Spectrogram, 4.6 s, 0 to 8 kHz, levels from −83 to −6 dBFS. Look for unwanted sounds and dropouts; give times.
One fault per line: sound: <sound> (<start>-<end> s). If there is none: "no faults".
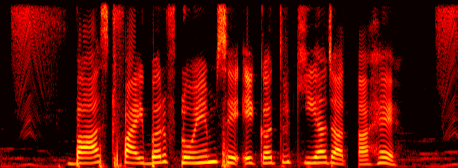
sound: dropout (1.8-1.8 s)
sound: dropout (3.5-3.6 s)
